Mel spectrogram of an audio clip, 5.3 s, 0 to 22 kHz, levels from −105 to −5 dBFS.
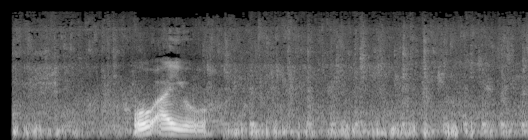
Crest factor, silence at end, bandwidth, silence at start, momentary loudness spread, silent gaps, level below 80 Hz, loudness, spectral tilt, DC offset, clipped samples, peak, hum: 22 dB; 0 s; 16 kHz; 0.1 s; 19 LU; none; -64 dBFS; -27 LUFS; -6 dB/octave; under 0.1%; under 0.1%; -6 dBFS; none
